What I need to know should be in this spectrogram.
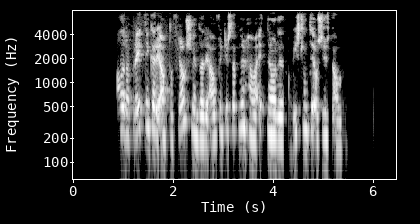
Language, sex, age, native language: Icelandic, female, 30-39, Icelandic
